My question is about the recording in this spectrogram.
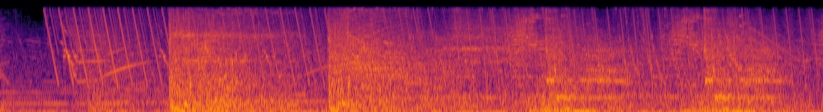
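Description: Cartoon battle sound effects over music: a quick run of clicks, then loud crashes about one second and about a second and a half in, followed by held musical tones.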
